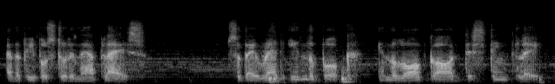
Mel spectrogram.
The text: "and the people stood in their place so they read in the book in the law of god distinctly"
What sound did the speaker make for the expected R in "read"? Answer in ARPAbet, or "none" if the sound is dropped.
R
